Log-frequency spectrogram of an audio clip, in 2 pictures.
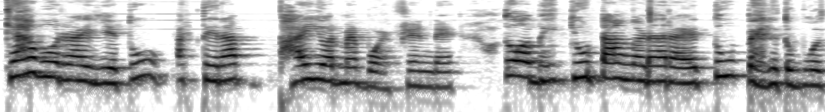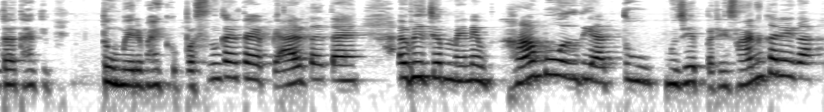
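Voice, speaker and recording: A woman's voice: sits high, normal speed, a little mellow, lo-fi sound, close to an everyday voice. A woman doing an exasperated lovestruck young man. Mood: earnest, protesting. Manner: pleading, protesting, casual slang.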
